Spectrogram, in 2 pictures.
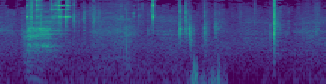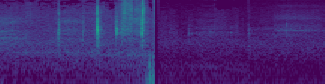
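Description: Plastic tyre levers clicking and scraping against a bicycle wheel's rim and tyre as a flat tyre is levered off: a scrape near the start, then a handful of sharp clicks and a couple of low thumps. The sound cuts off abruptly about six seconds in.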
